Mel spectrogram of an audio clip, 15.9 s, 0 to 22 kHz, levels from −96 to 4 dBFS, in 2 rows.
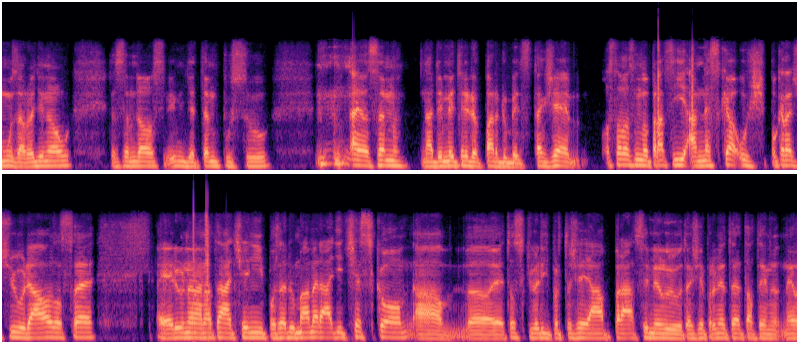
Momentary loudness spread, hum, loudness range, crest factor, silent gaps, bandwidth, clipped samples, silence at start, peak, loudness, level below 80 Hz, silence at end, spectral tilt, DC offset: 6 LU; none; 2 LU; 16 dB; none; 9 kHz; under 0.1%; 0 s; 0 dBFS; -16 LUFS; -46 dBFS; 0 s; -6.5 dB/octave; under 0.1%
